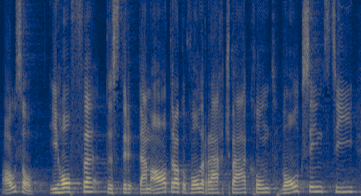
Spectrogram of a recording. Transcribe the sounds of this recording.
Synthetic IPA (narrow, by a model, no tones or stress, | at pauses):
ʔɑwso | ɪɦɔfəd̥ɑsdəd̥æmɑːt̪ɾɑːɡɔbvoːlæɾːæχtʃpæːɾkχʊntʋoːlksɪnt͡st͡siː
